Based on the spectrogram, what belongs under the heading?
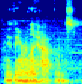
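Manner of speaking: whispered question to herself; half-whispered aside to herself. Real, not acted. Vlogger mock-asks herself.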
